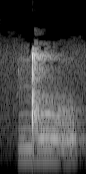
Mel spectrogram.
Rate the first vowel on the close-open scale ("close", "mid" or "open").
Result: mid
